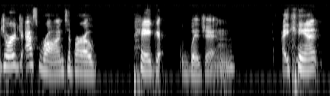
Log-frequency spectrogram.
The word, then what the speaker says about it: Pigwidgeon: yeah i always say pidge widgeon pagevision okay that's a better pronunciation what how do you pronounce it matt it's pigwidgeon nickname is pig yeah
